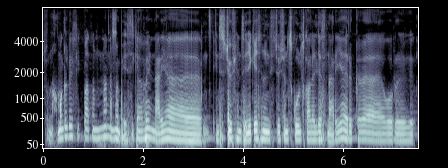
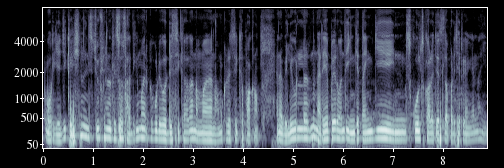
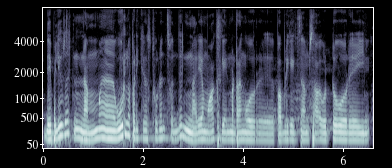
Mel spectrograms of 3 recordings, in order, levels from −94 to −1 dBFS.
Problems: none marked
